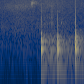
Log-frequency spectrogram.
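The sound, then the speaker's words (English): Three firm knocks on a door in quick succession, fairly loud, each a solid wooden thud, following a brief quiet moment with no voices. “Knock on the door, ring the doorbell, wait.”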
